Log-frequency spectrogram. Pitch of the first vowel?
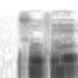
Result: low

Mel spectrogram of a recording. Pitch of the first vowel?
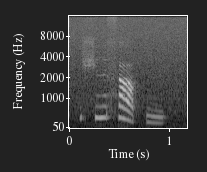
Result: high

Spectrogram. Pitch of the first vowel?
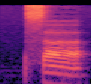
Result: low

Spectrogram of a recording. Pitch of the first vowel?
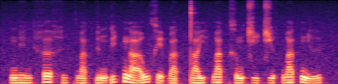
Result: low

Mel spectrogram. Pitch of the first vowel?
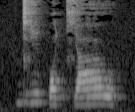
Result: falling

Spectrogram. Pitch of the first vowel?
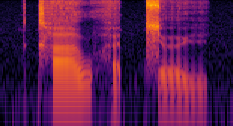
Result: high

